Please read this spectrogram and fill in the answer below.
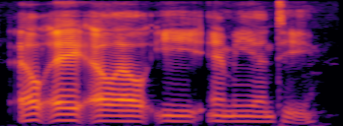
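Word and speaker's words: Lallemant: Lallement. Okay. Lelement.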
